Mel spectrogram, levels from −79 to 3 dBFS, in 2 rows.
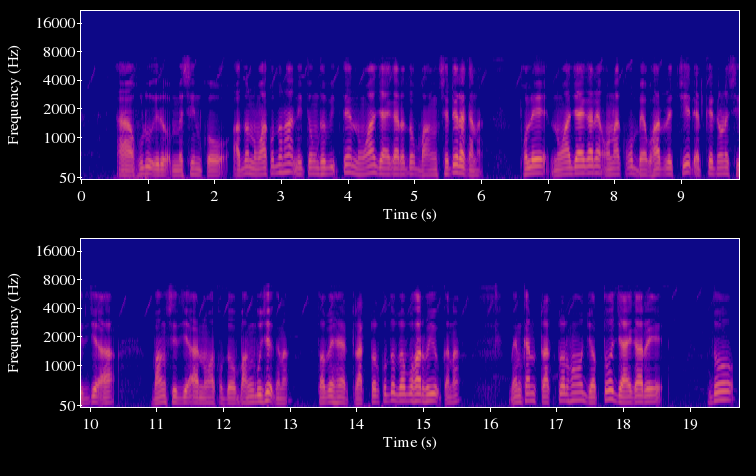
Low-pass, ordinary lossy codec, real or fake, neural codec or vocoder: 7.2 kHz; MP3, 48 kbps; real; none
